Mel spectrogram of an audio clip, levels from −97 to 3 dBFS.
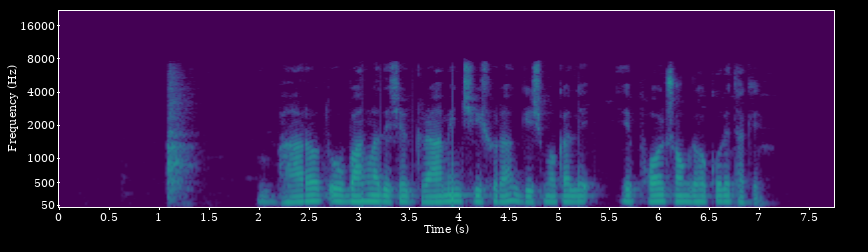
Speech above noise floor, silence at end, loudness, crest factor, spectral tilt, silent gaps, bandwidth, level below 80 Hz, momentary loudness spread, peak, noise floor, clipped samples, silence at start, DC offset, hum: over 46 dB; 0.7 s; -45 LUFS; 20 dB; -6 dB/octave; none; 7.6 kHz; -74 dBFS; 12 LU; -26 dBFS; under -90 dBFS; under 0.1%; 1.05 s; under 0.1%; none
